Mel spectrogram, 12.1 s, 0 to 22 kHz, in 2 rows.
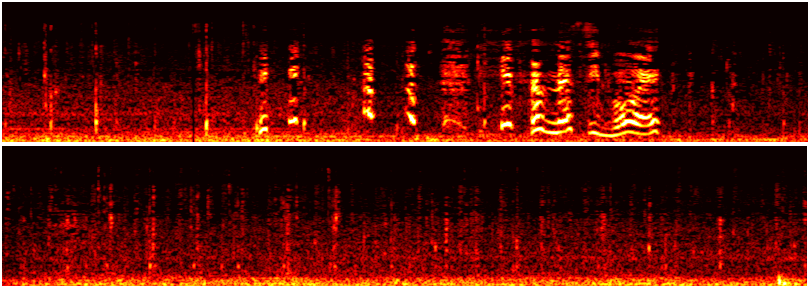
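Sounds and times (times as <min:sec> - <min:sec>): dog licking and lapping: 0:00.0 - 0:12.0.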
